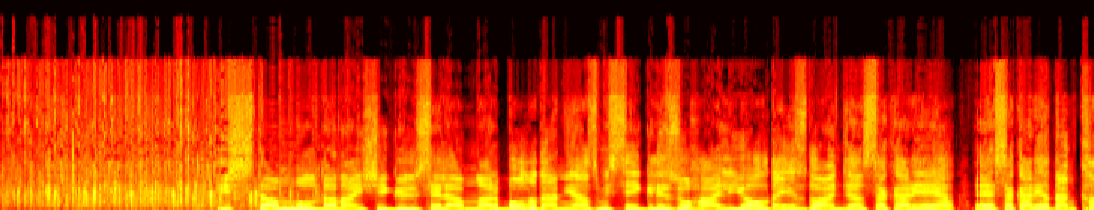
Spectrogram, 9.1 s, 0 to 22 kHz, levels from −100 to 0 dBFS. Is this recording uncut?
no; 1 cut; at 8.0 s

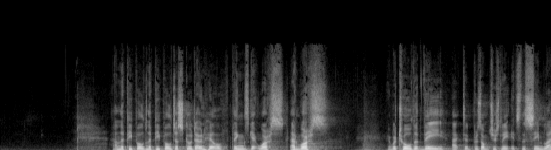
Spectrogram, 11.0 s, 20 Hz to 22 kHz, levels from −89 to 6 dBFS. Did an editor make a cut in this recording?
yes; 3 cuts; at 2.9 s, 4.5 s, 5.7 s

